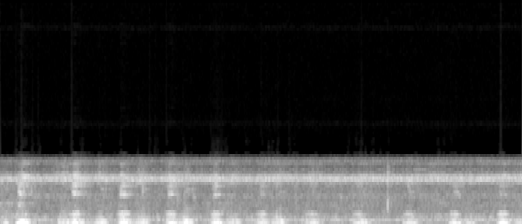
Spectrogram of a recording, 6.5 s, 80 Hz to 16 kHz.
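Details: Howler monkeys (Alouatta) in the Brazilian Pantanal, 13 January 2011, give deep, guttural grunting roars in a steady rhythm, nearly two a second.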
